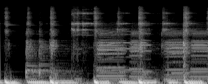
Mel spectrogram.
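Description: Roots reggae music with a heavy bass line and a steady drum beat.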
